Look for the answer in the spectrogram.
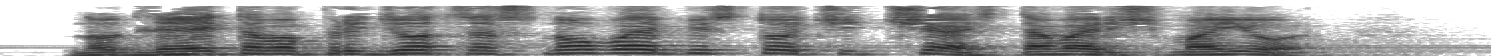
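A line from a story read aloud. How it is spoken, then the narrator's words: Exclaimed. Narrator (Russian): воскликнул Кочегарин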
